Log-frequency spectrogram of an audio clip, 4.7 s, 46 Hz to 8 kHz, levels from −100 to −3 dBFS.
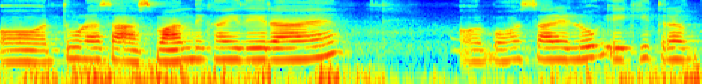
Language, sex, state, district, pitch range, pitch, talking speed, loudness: Hindi, female, Uttar Pradesh, Budaun, 195-215 Hz, 215 Hz, 205 wpm, -21 LUFS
